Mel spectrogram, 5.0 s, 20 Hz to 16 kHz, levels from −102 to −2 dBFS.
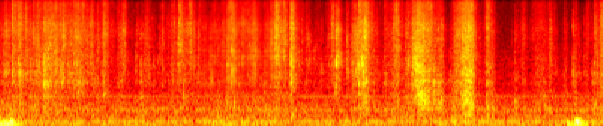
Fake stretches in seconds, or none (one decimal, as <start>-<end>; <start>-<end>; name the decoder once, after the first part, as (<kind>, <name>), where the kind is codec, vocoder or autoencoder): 1.7-2.3 (vocoder, Vocos)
